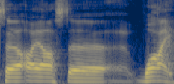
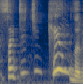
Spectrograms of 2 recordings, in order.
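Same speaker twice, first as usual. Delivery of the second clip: incredulous high question. Retold or imitated. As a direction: voice jumps up high in disbelief. Retold question, high far voice.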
